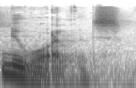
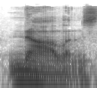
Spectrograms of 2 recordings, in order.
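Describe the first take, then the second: First: The first word is said as a full syllable. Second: The first word is clipped to a bare N. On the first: The speaker calls it right. "It's New Orleans" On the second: The speaker calls it wrong. "Never Nolans. That N apostrophe A-W-L-I. Do not do that"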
